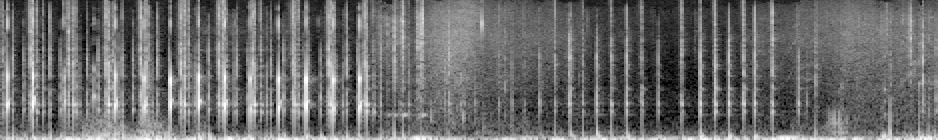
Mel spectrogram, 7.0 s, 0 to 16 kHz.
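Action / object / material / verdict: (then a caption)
tap / cardboard tube can with metal base / cardboard / none. A red Pringles chip can, a hollow composite cardboard tube with a metal base, is tapped with the fingertips and nails on its side and bottom, then turned sideways. Quick, dry taps come in fast runs, with a hollow ringing tone near 870 Hz in the first half. Later the taps turn sparser and duller, with soft low thumps.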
